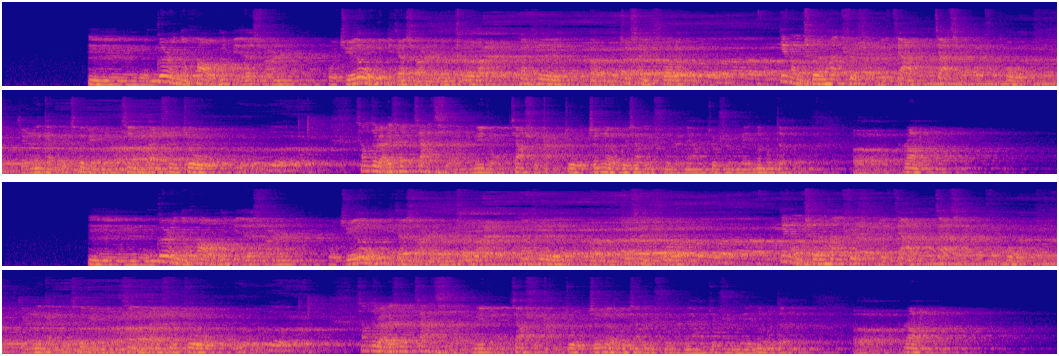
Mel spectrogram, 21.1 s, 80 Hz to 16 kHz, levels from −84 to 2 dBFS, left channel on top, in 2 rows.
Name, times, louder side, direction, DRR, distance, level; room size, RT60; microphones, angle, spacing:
voice 1, 0.9-2.9 3.3-4.9 5.2-6.9 7.8-12.7 13.8-19.7, left 1 dB, 25° left, -4 dB, 0.4 m, -29 dB
sound 1, 4.0-13.6, equal, 15° right, 0.8 m, -32 dB
6.4 x 5.3 x 3.9 m, 2.7 s
head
